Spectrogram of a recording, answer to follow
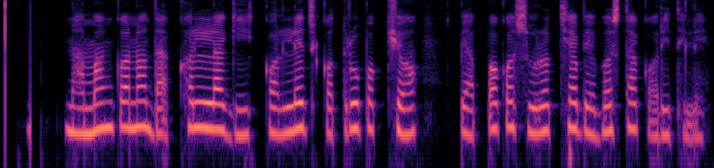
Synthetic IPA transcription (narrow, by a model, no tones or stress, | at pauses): namaŋkɔnɔd̪akʰɔlːaɡikɔled͡ʒkɔt̪ɾupɔkʰːjɔ | b̥japɔkɔsuɾɔkʰːjabjɔbɔst̪ʰakɔɾit̪ʰile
